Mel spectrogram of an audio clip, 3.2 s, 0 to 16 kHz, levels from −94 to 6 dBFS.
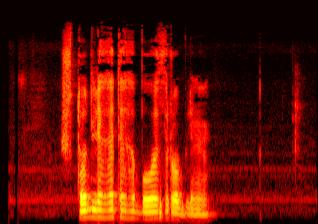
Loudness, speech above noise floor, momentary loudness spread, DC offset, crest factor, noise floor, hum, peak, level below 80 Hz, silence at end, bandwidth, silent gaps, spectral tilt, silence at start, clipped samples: -24 LUFS; 36 dB; 11 LU; under 0.1%; 24 dB; -59 dBFS; none; -4 dBFS; -70 dBFS; 0.2 s; 10.5 kHz; none; -4 dB/octave; 0.6 s; under 0.1%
